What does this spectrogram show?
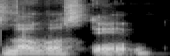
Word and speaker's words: Vogelstein: It depends what country you're in. For you, in Germany, it's Vogelstein. In the US, it's usually pronounced Vogelstein.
